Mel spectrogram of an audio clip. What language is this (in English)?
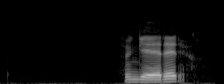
Norwegian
